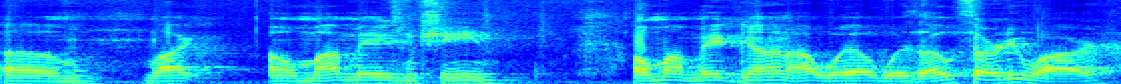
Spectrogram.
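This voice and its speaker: There is audible room echo and noticeable background noise. A man speaks at a fairly low pitch with fairly even intonation. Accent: strong Southern US. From US South (Southeast). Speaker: welding hobbyist reviewing equipment. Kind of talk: product review demonstration. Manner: casual, hesitant with fillers.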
